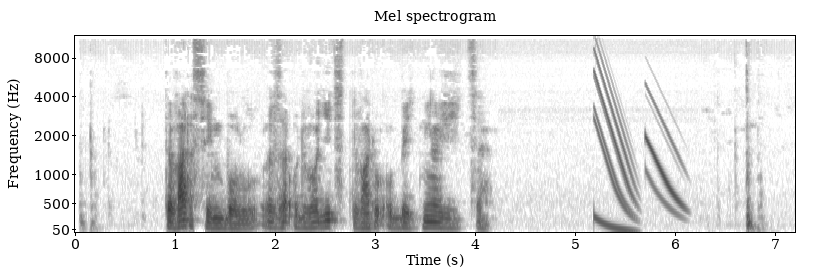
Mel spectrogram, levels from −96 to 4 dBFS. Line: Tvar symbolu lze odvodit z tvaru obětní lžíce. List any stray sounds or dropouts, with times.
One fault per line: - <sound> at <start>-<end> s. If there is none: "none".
- chirp at 5.2-6.2 s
